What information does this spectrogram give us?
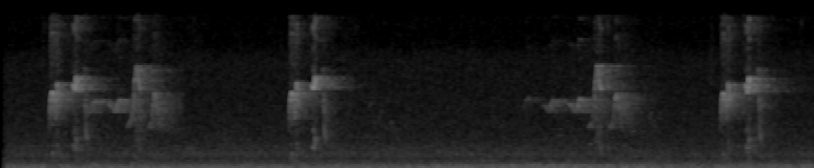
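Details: Acadian Flycatcher in the Ozark spring dawn chorus, calling from streamside sycamores and beeches: a sharp, explosive two-part peet-seet, repeated every two to three seconds over a quiet, low hum.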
